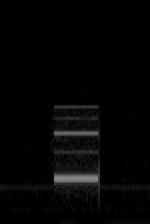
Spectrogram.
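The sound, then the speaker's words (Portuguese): A single steady electronic beep, about half a second long, sounds clearly over a faint constant line hum: the voicemail tone after a phone call to a mayor is forwarded to voicemail. “Sua chamada está sendo encaminhada para. Vamos ver se tem a mensagem da prefeita. Vamos ver. Essa após o sinal.”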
